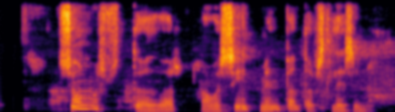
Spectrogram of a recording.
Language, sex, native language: Icelandic, male, Icelandic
